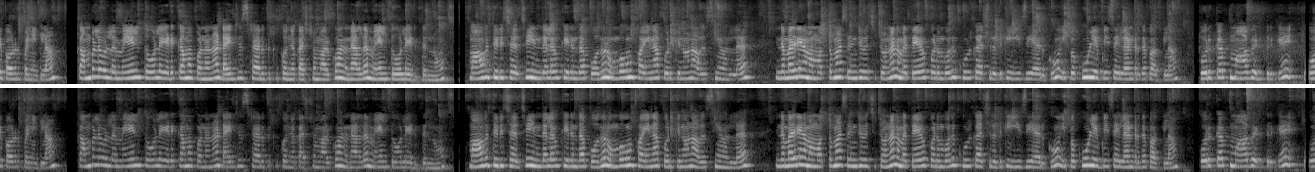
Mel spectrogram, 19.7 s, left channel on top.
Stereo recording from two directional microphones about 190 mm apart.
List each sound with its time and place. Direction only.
0.0 s speech: 25° left (ahead or behind)
1.1 s speech: 45° left (ahead or behind)
7.1 s speech: 50° right (ahead or behind)
18.0 s speech: 40° left (ahead or behind)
